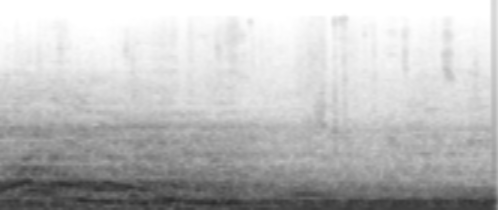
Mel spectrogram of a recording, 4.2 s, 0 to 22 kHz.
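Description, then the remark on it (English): A synthetic V8 exhaust note from an electric car: a loud, deep, continuous rumble with wavering tones that rise and dip, holding steady for about four seconds with no talking. “But did the Model S have a fake exhaust sound which was as loud as a real-life V8 engine?”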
